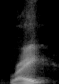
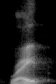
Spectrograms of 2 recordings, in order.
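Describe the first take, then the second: Both takes have the same delivery.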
